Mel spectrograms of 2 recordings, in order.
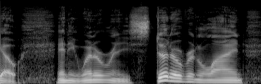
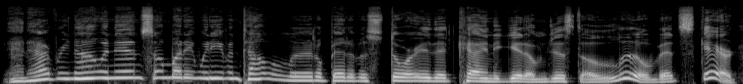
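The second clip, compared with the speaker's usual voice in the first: high, lilting story-time voice; storytelling lilt; 10 semitones higher than usual. A narrator's reading. Narrator telling kids about campfire stories, lilting. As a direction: read it like a bedtime story for kids.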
